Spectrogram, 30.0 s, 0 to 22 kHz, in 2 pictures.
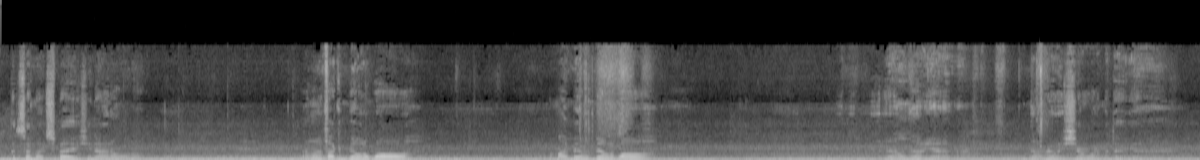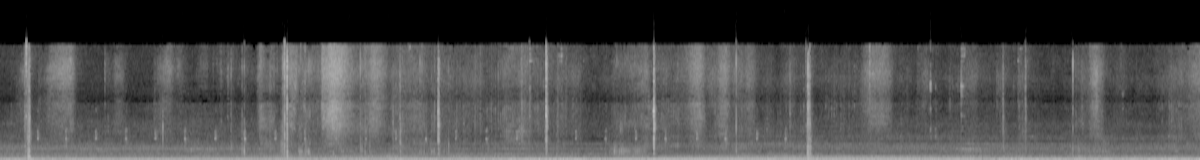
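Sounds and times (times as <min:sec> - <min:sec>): car engine and road rumble: 0:00.0 - 0:30.0.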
